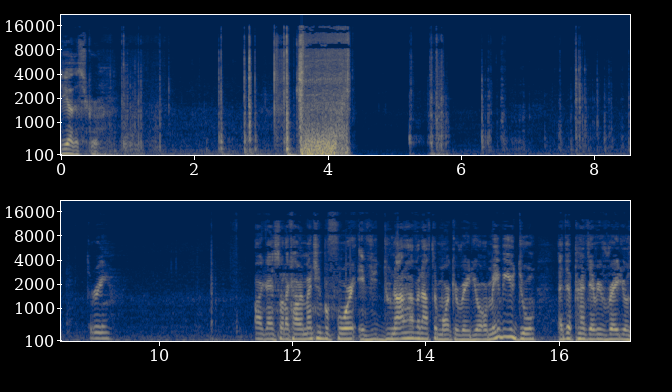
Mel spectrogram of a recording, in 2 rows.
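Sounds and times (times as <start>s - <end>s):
loud rasping burst: 3.2s - 4.4s.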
